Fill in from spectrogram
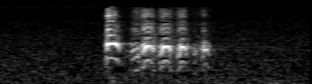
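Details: Outdoors, a crimson-crested woodpecker sounds a sharp opening note followed by four quick, harsh, nasal notes in a half-second burst, with a clean, quiet background.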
